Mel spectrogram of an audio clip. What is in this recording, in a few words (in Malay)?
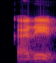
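"karib", Malay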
